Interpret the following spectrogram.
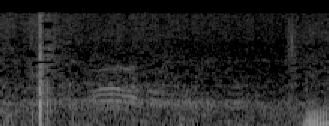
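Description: Near silence, broken about a quarter of a second in by one faint, sharp knock: a cricket bat striking the ball.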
